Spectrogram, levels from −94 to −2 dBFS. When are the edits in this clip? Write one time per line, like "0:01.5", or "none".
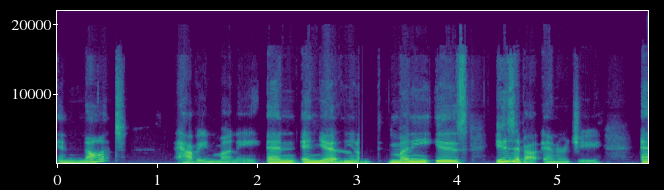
0:03.0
